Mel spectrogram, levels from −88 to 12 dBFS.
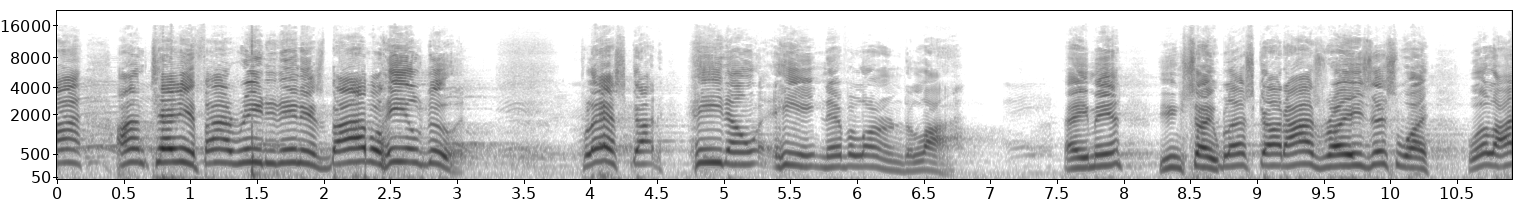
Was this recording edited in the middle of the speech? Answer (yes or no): yes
